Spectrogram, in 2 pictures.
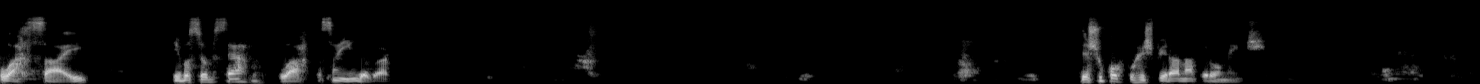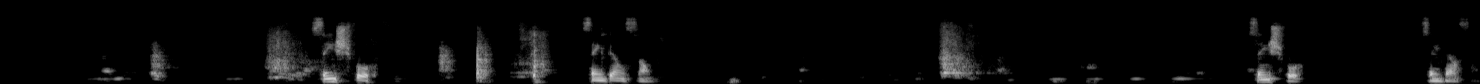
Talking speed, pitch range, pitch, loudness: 50 wpm, 225-335 Hz, 265 Hz, -23 LUFS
